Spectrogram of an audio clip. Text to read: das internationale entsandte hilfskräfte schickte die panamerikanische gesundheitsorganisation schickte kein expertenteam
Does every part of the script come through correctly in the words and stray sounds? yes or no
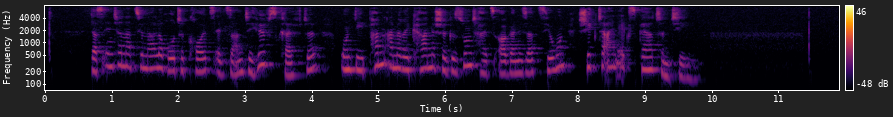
no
